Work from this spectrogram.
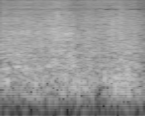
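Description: Typhoon Marce's wind roars over the coast of Cagayan, Philippines, with crashing surf beneath it, a loud, unbroken buffeting rush with no voices.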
